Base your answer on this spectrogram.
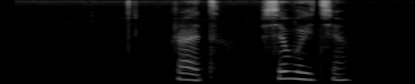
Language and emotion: Russian, neutral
